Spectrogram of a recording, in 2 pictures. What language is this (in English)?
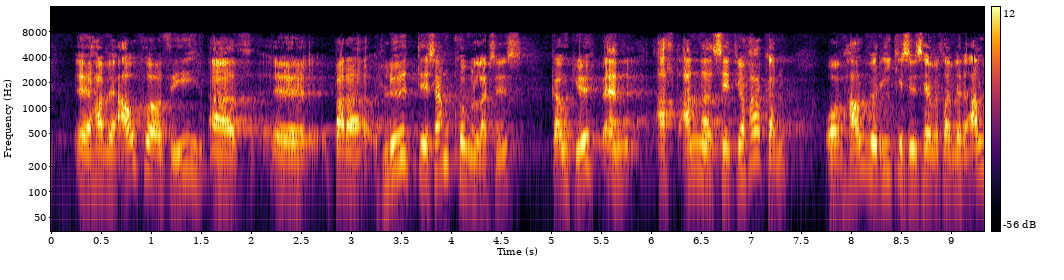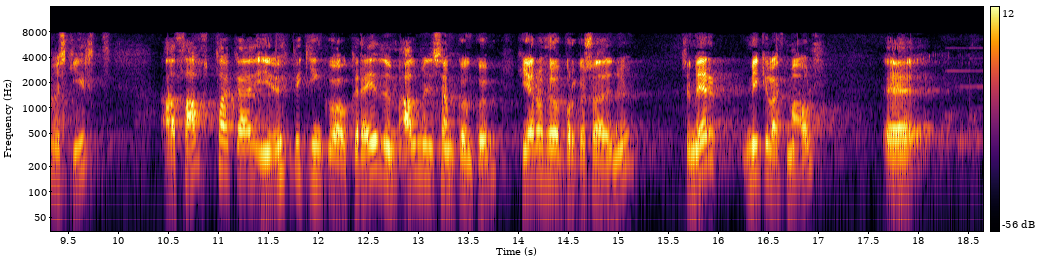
Icelandic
